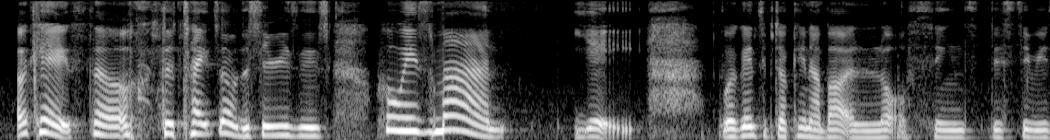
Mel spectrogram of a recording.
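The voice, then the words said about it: Nigerian-American accent. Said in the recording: “my Nigerian-American accent”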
